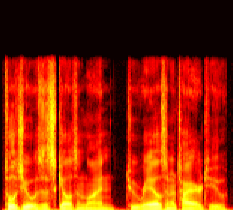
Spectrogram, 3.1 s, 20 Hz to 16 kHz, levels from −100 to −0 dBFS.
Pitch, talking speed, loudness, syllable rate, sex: 90 Hz, 290 wpm, -18 LUFS, 5.8 syllables/s, male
